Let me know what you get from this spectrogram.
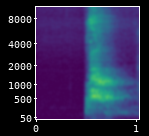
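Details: Single loud bark from a house Welsh Corgi that grows brave with family beside it, as its owner coaxes it to quiet down; abrupt, full-bodied woof fading quickly, followed by the owner's voice.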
